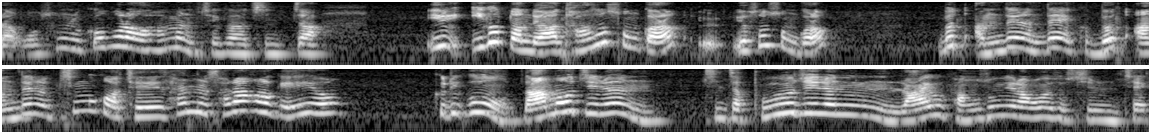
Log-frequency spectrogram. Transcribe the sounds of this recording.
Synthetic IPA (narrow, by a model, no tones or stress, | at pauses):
ɾa̰ɡosʰonɯɭk͈ʌbʌɾaɡoɦamjʌnt͡ɕe̞ɡat͡ɕint͡ɕ͈a | iiɡʌt͈oɦandejoantasʰʌs͈oŋk͈aɾa̰jʌsʰʌs͈oŋk͈aɾa | mjʌt̚andwe̞nɯnde̞kɯmjʌt̚andwe̞nɯnt͡ɕʰinɡuɡat͡ɕe̞sʰaɭmɯɭsʰaɾaɡaɡehe̞jo | kɯɾiɡonamʌd͡ʑinɯn | t͡ɕint͡ɕ͈apojʌd͡ʑinɯnɾaibɯpaŋsʰoŋiɾaɡoɦe̞sʰʌt͡ɕimt͡ɕe̞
